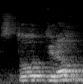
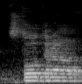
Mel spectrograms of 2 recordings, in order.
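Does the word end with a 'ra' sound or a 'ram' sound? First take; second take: ram; ra. First: The word is said in full, ending in 'ram'. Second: The word is clipped, ending in an open 'ra'. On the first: The speaker calls it right. "ஸ்தோத்திரம் அப்படின்ற ஒரு வார்த்தையை நம்ம உச்சரிக்கணும்" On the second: The speaker calls it wrong. "ஒவ்வொரு வார்த்தையும் நம்ம ஒவ்வொரு மாதிரி சொல்லிப்போம்"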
